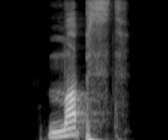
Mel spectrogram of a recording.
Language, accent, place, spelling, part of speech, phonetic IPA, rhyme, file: German, Germany, Berlin, mopst, verb, [mɔpst], -ɔpst, De-mopst.ogg
- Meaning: inflection of mopsen: 1. second-person singular/plural present 2. third-person singular present 3. plural imperative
